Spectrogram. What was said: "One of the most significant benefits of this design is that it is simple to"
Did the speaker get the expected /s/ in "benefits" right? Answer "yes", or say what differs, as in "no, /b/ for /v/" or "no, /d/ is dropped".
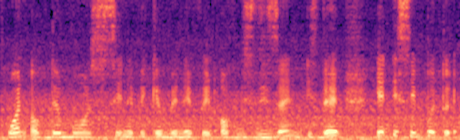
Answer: no, /s/ is dropped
